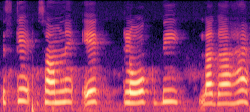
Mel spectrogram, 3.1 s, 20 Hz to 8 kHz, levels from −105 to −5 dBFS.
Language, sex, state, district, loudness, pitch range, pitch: Hindi, female, Punjab, Fazilka, -15 LUFS, 275-300 Hz, 290 Hz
